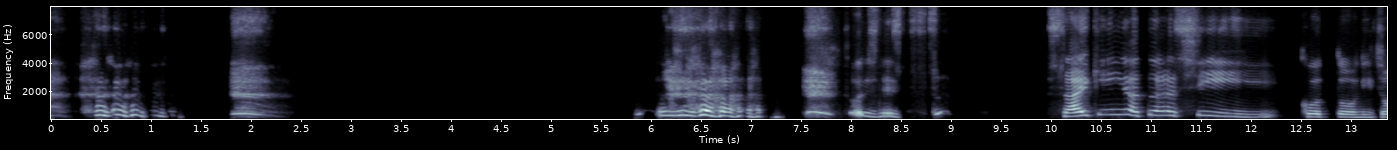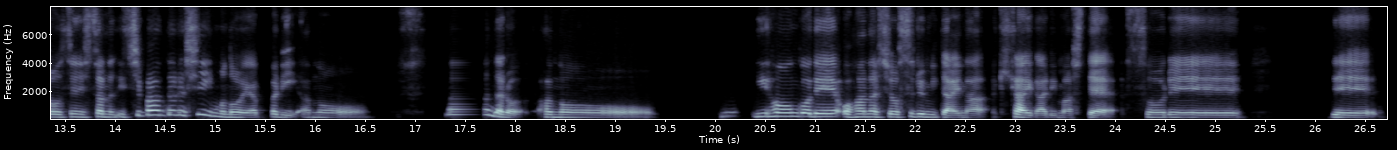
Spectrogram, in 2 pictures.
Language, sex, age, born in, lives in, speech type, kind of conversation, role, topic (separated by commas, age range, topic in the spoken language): Japanese, female, 40-44, United States, United States, conversation, unstructured, none, 新しいことに挑戦するとき、どうやって勇気を出しますか？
